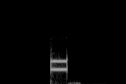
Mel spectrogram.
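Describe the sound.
A telephone being dialed gives a single short touch-tone beep. The beep is steady, clear and fairly faint, and silence surrounds it.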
